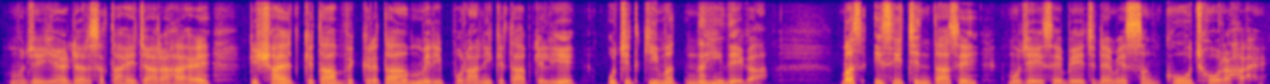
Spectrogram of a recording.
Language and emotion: Hindi, fearful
